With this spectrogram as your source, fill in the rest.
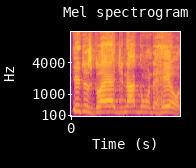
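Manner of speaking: ordinary talk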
